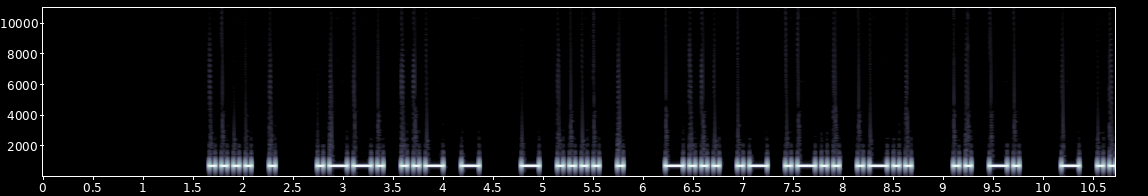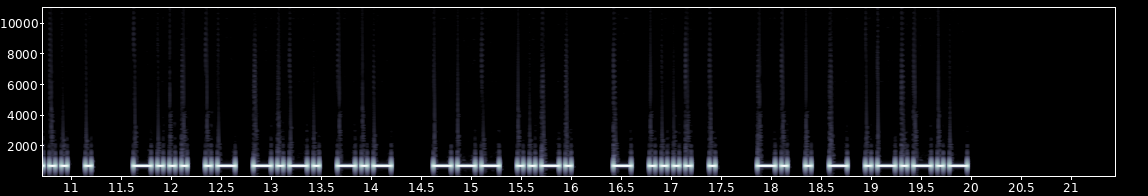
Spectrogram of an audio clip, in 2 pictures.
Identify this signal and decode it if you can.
Morse code, heard as a keyed tone, about 20 wpm, 700 Hz. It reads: HE PUT THE BALL IN THE BACK OF THE NET.
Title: Sentences with 8-Word Phrases - Spoken Beginning - 20wpm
